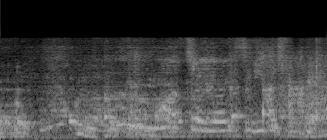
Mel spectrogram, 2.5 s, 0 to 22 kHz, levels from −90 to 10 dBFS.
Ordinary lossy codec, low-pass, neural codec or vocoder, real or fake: none; 7.2 kHz; codec, 32 kHz, 1.9 kbps, SNAC; fake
